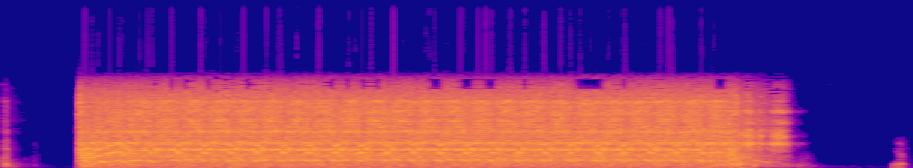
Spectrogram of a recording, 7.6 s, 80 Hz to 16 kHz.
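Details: Kohler Command Pro engine on Craftsman GT5000 mower cranking after freeing a stuck intake valve with lubricant on the stem (bent pushrod found): steady, even cranking for nearly six seconds with no ticking or tap; valve train now sounds normal.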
